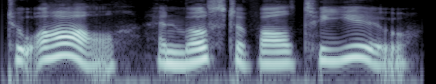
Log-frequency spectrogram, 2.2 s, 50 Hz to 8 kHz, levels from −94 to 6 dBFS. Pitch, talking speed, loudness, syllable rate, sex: 195 Hz, 220 wpm, -16 LUFS, 4.0 syllables/s, female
